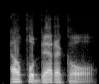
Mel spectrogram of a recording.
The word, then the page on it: Alphabetical: American English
